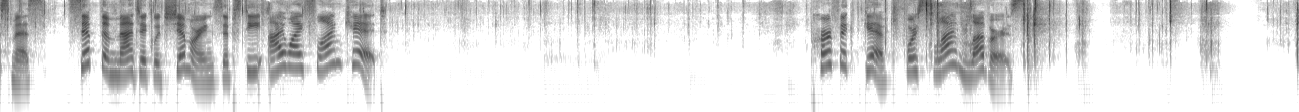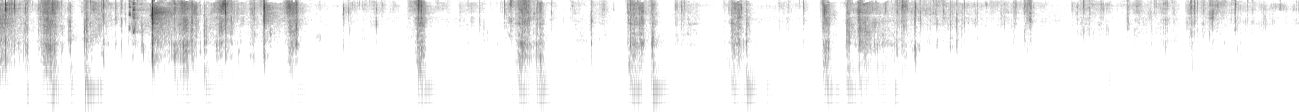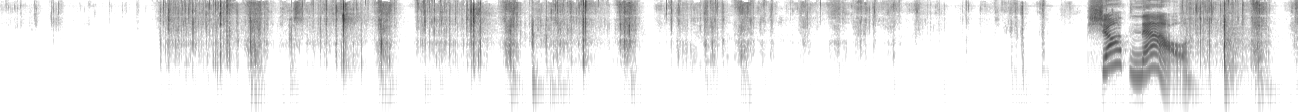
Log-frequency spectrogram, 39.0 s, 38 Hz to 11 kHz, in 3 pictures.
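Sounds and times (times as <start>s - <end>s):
slime crackling and popping: 3.8s - 8.0s, 9.2s - 16.0s, 27.4s - 35.3s.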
